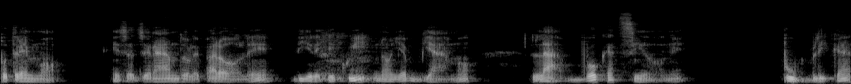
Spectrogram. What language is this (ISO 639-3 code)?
ita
